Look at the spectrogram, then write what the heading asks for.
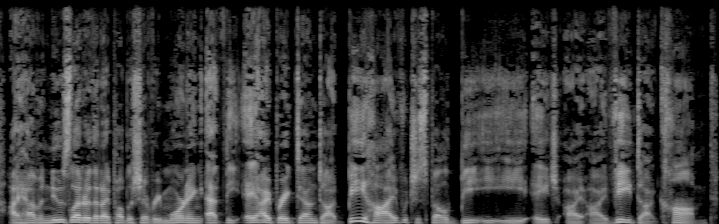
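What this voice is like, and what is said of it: Strained, fading voice. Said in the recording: “I am losing my voice”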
